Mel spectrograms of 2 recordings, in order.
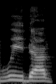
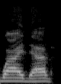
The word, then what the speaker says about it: Wydad: And it is Wedad, not Wad. People start pronouncing the the uh the name of the team correctly.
